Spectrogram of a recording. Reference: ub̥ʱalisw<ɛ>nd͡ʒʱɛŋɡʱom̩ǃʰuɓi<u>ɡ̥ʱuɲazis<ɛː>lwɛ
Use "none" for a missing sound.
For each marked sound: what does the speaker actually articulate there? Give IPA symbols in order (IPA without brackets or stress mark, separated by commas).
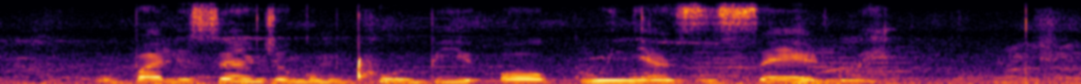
ɛ, o, ɛː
